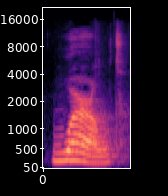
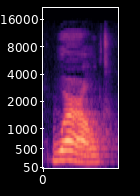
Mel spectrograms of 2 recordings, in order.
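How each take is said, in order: Both takes have the same delivery.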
